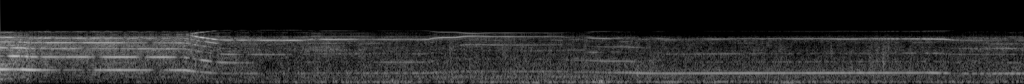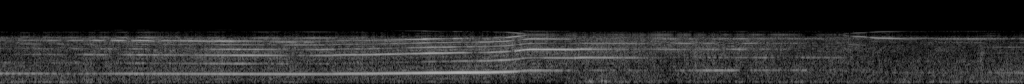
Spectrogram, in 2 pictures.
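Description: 50mm electric ducted fan of a radio-controlled Blue Angels jet model in flight: a high, steady whine, loudest at the start, that drops in pitch about two seconds in, sinks slowly as the jet flies off, and climbs again around fifteen seconds in as the throttle and distance change.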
